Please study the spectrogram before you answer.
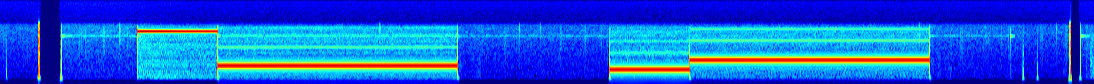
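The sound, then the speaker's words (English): Dispatch radio paging tones for an ambulance crew's second page. Two loud two-tone pages each pair a short steady tone with a longer one at a different pitch, separated by silence, with a few sharp clicks at the start and end. “Hop CMS, disregard, second page tones, your crew is complete.”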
